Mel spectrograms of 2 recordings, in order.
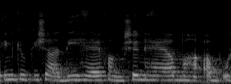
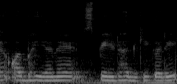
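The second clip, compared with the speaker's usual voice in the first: ordinary talk, nothing marked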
